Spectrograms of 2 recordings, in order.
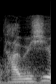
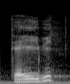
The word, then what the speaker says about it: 다윗: 그러니까 예를 들자면 다윗 같은 경우도 다윗이 원어 발음에 맞지요. 우리 발음이 원어 발음에 맞게 되어 있습니다. 영어 발음에서는 데이빗 그렇게 하고 있죠.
